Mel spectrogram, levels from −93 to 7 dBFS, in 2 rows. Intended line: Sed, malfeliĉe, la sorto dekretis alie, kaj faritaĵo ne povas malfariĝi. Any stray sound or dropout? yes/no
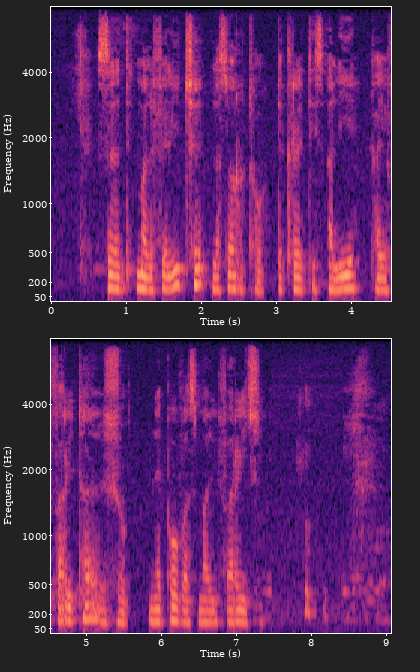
yes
